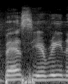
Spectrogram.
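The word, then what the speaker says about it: Bercy Arena: the way it is the bery arena is that how you say it Ellie it's the Bey Arena AG in yeah that's very close so this is where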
